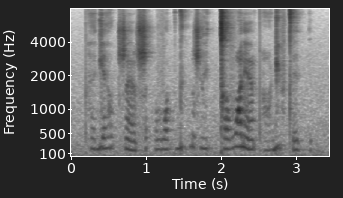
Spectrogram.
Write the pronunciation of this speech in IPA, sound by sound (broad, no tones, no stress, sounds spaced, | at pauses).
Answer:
pʰ ɛ̤ ɡʲ æ ɦ ʌ k ʂ ɛ̃ ʂ | v ʌ k d ɪ k ɡ ʌ ʂ vʲ ɛ k ǀ ʌ v ɑ ɾʲ æ̃ pʰ ɑ̤ ɡ i f tʼ ɪ k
